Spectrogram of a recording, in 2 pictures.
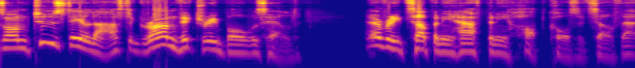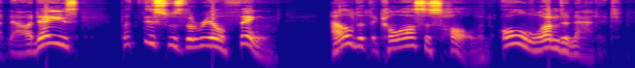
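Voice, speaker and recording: A man voicing a hearty, condescending male police inspector who talks loudly and persuasively. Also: fairly high pitch, sing-song, moderate pace, breathy edge, dry recording, clean studio sound. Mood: bluff.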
